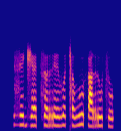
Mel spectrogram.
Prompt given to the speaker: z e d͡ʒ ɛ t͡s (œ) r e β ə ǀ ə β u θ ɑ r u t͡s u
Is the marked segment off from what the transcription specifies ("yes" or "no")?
yes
